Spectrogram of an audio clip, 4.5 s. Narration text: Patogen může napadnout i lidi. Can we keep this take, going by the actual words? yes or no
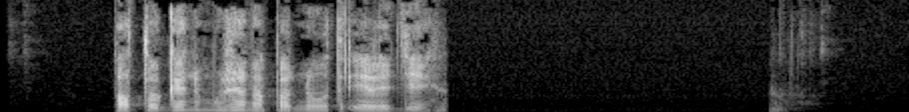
yes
